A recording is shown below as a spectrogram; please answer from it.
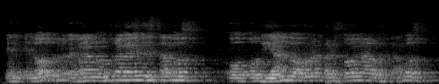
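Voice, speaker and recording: A man's voice: high-pitched, steady tone, quick pace, a little mellow. A man preaching a casual sermon, often repeating little asides to his listeners and restarting his words. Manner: folksy, repeats "¿verdad?" and "hermano". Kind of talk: Spanish sermon. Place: church sanctuary. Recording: echoey church from far off.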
